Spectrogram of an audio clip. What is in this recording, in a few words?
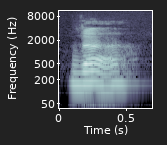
"the", ulster; jetpackLearningPlatform; story-arranger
